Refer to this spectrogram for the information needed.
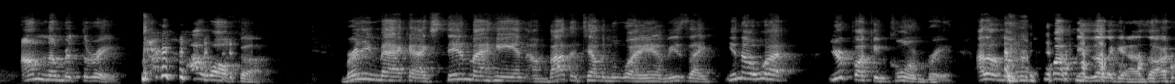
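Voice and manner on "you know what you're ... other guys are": mock, no-filter, brutally honest bluntness. Retelling what Bernie Mac said on meeting him: imitating Bernie Mac, brutally honest. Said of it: "so brutally honest the way he said it".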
